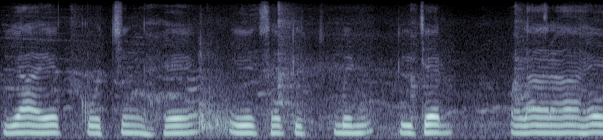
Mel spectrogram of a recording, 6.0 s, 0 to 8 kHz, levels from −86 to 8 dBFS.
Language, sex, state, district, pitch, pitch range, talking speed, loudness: Hindi, male, Uttar Pradesh, Lucknow, 160 Hz, 155-165 Hz, 90 wpm, -18 LUFS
